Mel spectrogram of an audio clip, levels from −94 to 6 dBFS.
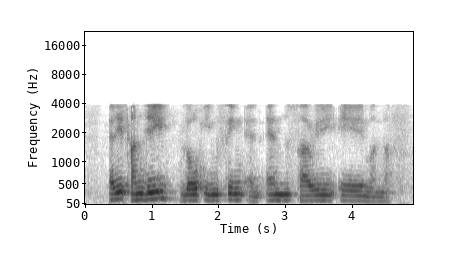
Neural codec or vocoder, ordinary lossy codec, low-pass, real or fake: codec, 24 kHz, 3 kbps, HILCodec; AAC, 16 kbps; 7.2 kHz; fake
